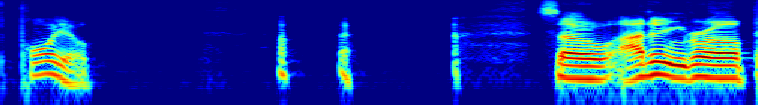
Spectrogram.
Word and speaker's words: pollo: And it's like I used to mispronounce pollo, polo. I called it polo chicken. Chicken's polo. It's pollo.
